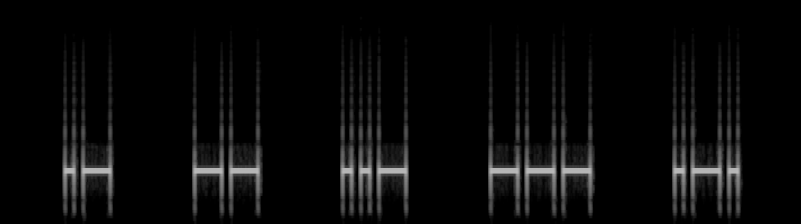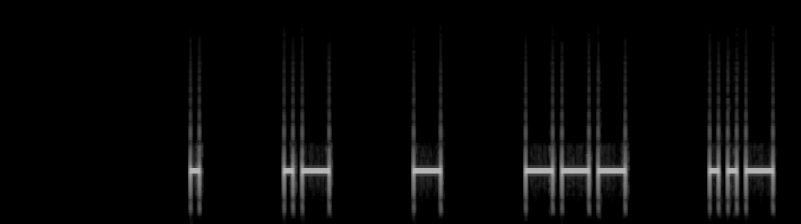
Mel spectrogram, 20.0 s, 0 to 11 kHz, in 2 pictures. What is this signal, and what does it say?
Morse code, heard as a keyed tone, about 10 wpm, spaced as for 6 wpm, 800 Hz. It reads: AMUOR EATOU
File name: LEZIONI / 3 MWRO / 3 MWRO ws 10wpm 2310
